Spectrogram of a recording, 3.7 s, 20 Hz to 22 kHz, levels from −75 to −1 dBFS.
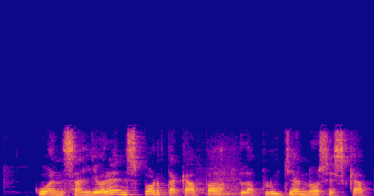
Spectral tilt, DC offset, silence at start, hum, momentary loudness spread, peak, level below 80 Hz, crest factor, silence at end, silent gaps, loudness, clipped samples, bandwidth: -4.5 dB/octave; under 0.1%; 0.35 s; none; 6 LU; -2 dBFS; -60 dBFS; 16 dB; 0.05 s; none; -17 LUFS; under 0.1%; 8.4 kHz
